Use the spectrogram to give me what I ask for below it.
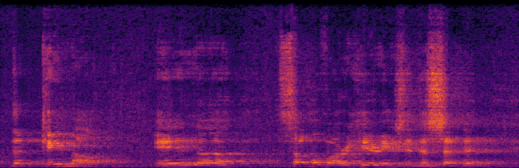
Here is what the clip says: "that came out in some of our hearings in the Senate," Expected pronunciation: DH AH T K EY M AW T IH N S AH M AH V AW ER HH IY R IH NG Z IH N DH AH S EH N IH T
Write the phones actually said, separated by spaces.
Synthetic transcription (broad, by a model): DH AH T K EY M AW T IH N S AH M AH V AW ER HH IY R IH NG Z IH N DH AH S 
